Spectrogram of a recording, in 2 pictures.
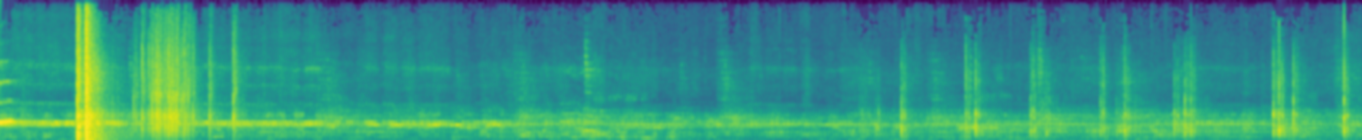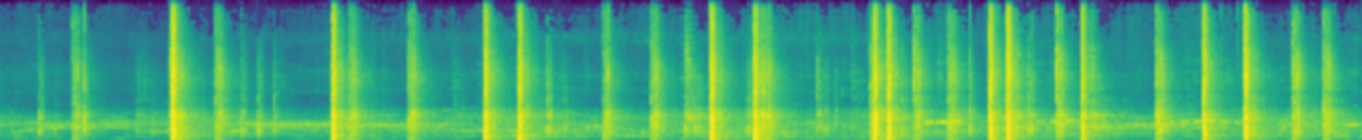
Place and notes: Baixi, 白沙屯, 通霄鎮 - In the railway level road
Matsu Pilgrimage Procession, Crowded crowd, Fireworks and firecrackers sound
